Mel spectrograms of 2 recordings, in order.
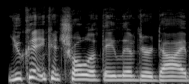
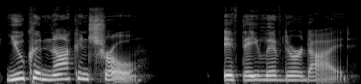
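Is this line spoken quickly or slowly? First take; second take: quickly; slowly. First: The line is spoken quickly. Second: The line is spoken slowly. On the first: The speaker calls it wrong. "I think I said that a little bit quickly" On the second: The speaker calls it right. "I'm going to run it back"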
